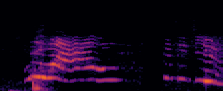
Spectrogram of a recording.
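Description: A young woman's high, drawn-out exclamation, about a second long, its pitch rising and then sliding down. A shorter falling vocal sound follows near the end.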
